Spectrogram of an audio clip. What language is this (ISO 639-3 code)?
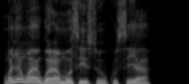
ibo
